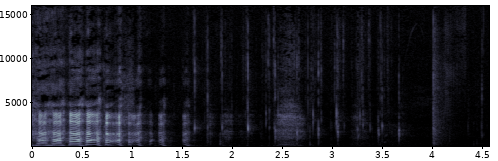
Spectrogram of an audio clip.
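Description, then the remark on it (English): A brief burst of laughter gives way to a quick, irregular run of sharp, dry finger clicks made very close to the microphone, crisp and loud at first, then sparser and softer. “Just trying to make clicking noises with my fingers. Just do it. Right in front of the mic.”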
